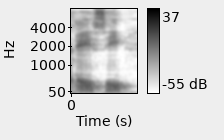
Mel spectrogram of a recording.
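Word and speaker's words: Asay: in contact with Carlos Acey, who was a member, or it's AC. It was a little bit of an unusual pronunciation.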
